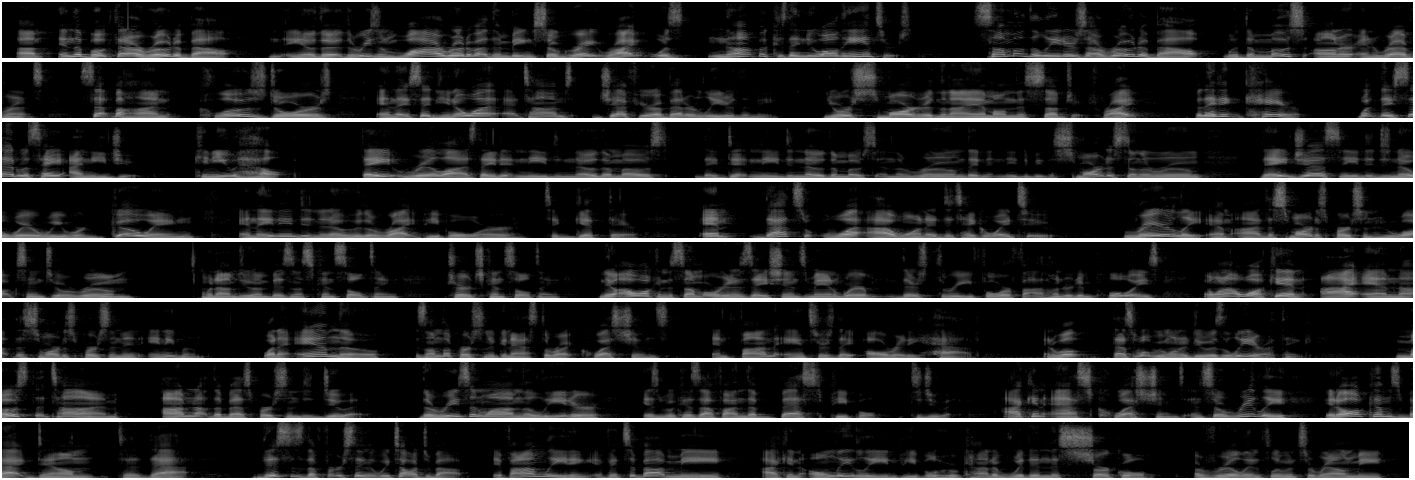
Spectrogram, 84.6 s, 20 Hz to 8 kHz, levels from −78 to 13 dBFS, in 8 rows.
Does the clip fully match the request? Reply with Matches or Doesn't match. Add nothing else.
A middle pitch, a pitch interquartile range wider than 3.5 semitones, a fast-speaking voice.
Matches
